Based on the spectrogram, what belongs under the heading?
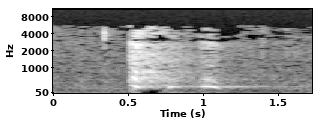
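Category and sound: human body sound, coughing and throat clearing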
